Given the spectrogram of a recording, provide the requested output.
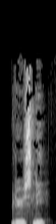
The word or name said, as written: løselig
